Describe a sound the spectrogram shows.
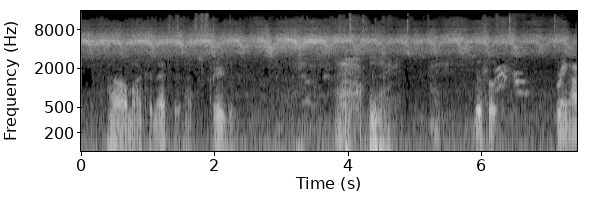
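A man talks casually, close by.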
